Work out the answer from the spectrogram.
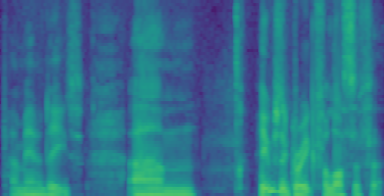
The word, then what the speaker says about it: Parmenides: But Parmenides, I think that's how it's pronounced, Parmenides.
